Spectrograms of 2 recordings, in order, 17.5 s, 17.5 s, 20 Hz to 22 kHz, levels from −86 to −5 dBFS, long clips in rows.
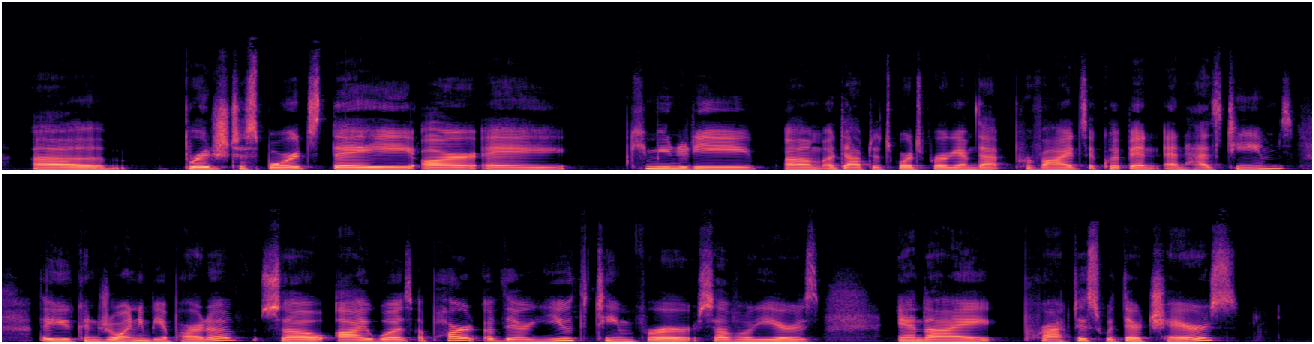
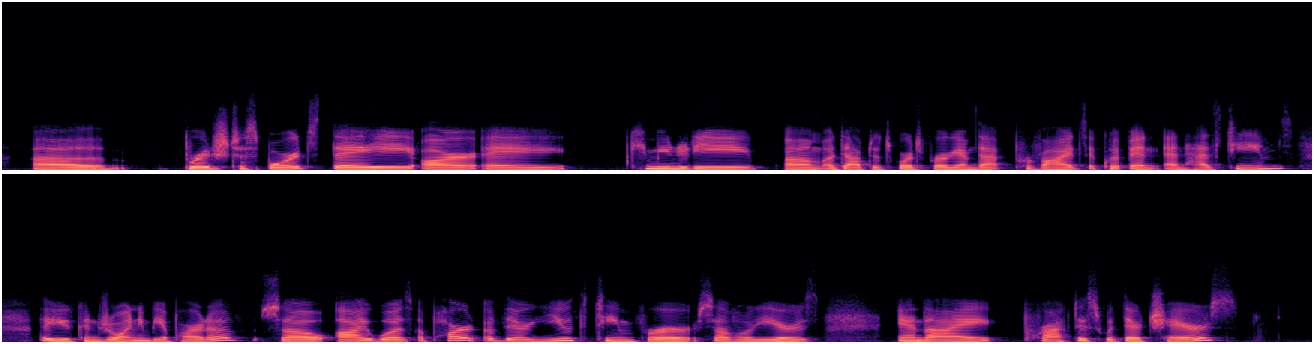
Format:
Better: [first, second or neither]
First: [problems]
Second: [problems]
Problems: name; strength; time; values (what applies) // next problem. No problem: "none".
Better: first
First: none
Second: muffled; slightly; fading above 3.5 kHz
